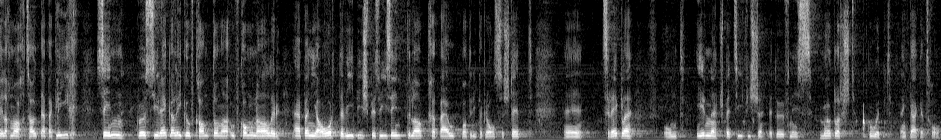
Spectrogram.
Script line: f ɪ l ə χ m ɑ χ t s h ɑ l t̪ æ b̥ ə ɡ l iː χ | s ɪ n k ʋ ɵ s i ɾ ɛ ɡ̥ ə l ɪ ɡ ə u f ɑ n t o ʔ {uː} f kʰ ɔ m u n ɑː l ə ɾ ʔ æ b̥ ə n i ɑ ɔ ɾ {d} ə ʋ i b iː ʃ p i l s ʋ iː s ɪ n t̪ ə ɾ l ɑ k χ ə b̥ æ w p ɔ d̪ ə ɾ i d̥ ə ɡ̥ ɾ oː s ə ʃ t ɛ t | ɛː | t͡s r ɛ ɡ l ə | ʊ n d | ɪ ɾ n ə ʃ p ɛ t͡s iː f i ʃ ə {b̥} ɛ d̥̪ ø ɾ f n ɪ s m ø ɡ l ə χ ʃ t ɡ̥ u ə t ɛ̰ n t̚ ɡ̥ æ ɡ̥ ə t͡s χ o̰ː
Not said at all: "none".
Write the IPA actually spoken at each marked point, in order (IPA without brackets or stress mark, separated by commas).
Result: u, t, b̥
